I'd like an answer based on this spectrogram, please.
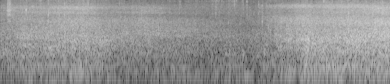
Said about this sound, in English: It's a lot rougher here. But you just get a sense of the magnitude of this river.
